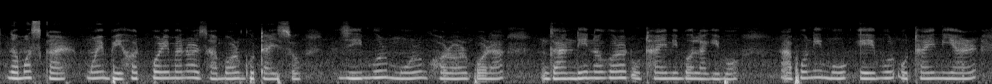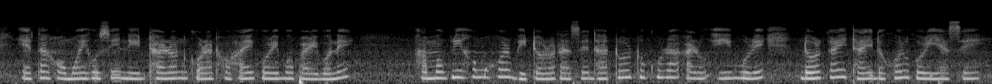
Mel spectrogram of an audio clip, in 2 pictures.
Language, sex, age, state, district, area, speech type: Assamese, female, 30-45, Assam, Golaghat, urban, read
